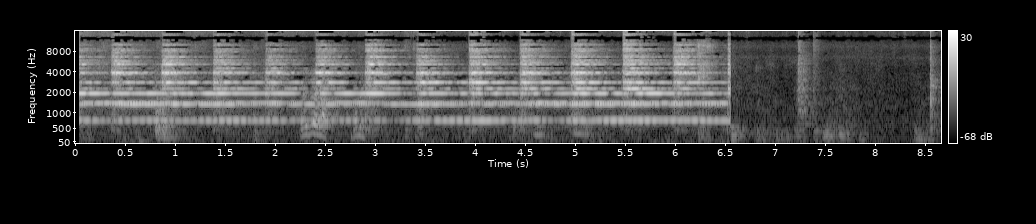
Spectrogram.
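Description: Temple bell rung continuously, struck about twice a second, its ringing tones carrying steadily until it stops abruptly about six and a half seconds in.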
